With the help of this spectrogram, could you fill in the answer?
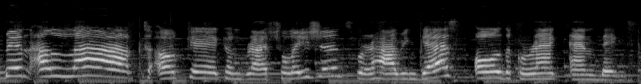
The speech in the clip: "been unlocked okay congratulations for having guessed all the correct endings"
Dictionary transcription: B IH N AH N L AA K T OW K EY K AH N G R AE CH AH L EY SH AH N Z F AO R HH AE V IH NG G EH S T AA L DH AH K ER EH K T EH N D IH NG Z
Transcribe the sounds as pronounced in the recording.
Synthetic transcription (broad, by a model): B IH N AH L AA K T OW K EY K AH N G R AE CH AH L EY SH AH N S F AO R HH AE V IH NG G EH S T AA L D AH K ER EH K T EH N D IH NG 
